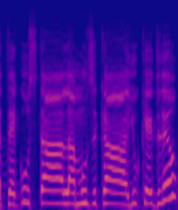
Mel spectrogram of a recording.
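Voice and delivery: slow put-on Spanish accent; mock Spanish question. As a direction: ask it like a tourist in Mexico. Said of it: "just say".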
